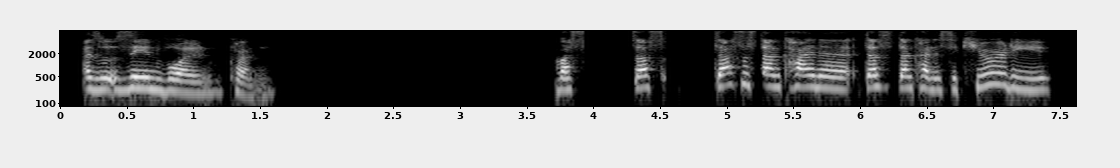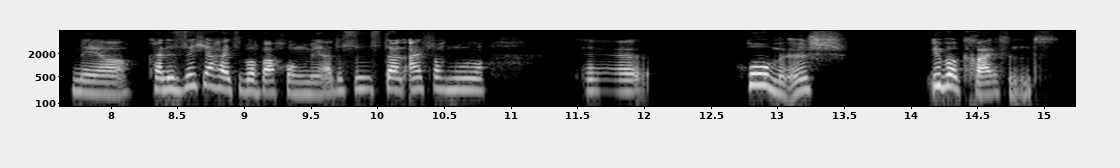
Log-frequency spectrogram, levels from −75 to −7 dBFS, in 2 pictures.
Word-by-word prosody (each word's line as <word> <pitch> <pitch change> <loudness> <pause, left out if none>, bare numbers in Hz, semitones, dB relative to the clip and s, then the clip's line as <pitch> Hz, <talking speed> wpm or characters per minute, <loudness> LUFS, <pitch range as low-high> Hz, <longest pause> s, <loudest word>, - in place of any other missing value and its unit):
Also 225 -1 0
sehen 235 -1 +2
wollen 190 -2 0
können. 175 0 -7 2.1
Was 225 0 +1 0.4
das 255 +1 +2 0.3
das 290 +3 +3
ist 305 -2 -7
dann 275 -1 +5
keine 260 -4 +3
das 265 0 +3
ist 260 - -16
dann 255 0 +4
keine 245 -3 +1
Security 230 -1 -3 0.2
mehr, 185 -3 -3
keine 230 0 +1
Sicherheitsüberwachung 210 - +1
mehr. 175 - -4
Das 210 +1 -11
ist 235 +1 -9
dann 230 -1 +5
einfach 235 +2 -1
nur, 225 -1 -5 0.7
äh, 205 -1 -4 0.7
komisch, 295 -6 +1 0.6
übergreifend. 245 - +2
225 Hz, 105 wpm, -23 LUFS, 210-260 Hz, 2.1 s, dann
